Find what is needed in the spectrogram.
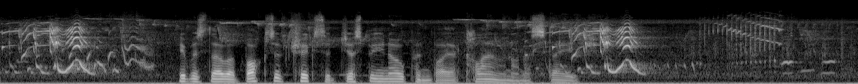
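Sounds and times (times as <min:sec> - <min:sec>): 
Montezuma oropendola calling in deep jungle in Belize: 0:00.0 - 0:02.6, 0:04.6 - 0:08.5
steady hiss of jungle forest ambience in Belize: 0:00.0 - 0:08.5
speech: 0:01.8 - 0:06.3.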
